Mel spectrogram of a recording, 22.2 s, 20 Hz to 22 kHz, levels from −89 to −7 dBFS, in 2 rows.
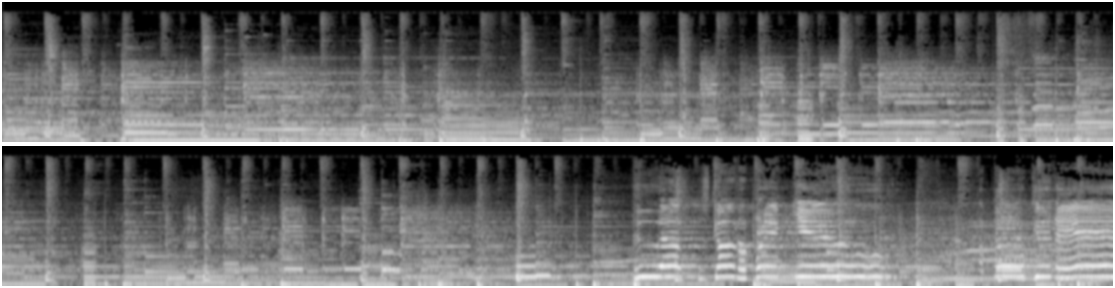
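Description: At 7.39 s, 9.91 s and 12.42 s there are overlapping chunks. The audio was handled in chunks about 2.5 s long. Each new chunk began slightly before the previous one ended. So about 12 ms of sound plays twice at every join. The doubled sliver breaks the flow of the waveform. Each join is heard as a brief click or small stutter. The three events fall at an even 2.5 s spacing.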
